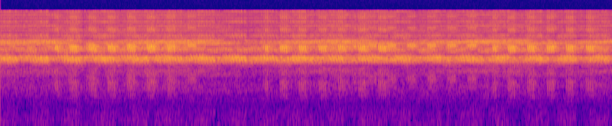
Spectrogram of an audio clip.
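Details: Autumn insects in a Japanese garden toward daybreak, many voices merging into a steady piercing trill, punctuated by fast repeated chirps.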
